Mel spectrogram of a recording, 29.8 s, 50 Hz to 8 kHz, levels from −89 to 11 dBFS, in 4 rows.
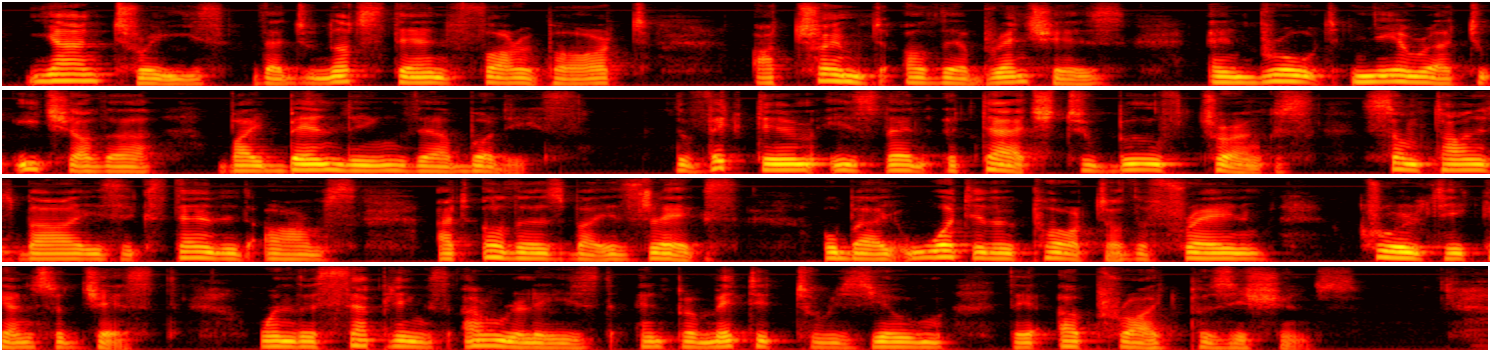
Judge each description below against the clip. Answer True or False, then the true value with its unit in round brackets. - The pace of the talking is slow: True (125 wpm)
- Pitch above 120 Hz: True (140 Hz)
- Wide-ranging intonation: False (3.4 semitones)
